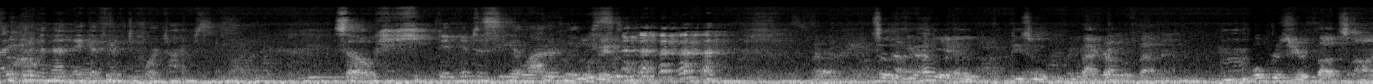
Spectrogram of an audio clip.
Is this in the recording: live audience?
yes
